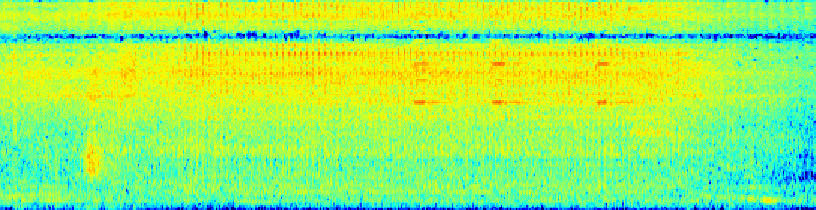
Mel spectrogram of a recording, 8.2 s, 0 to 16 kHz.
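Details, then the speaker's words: WalkingPad A1 Pro treadmill: a fast, steady rattling knock near the motor, not from the belt; the owner suspected excessive lubrication. "Короче, всё было хорошо, но потом хоп, и начался странный звук."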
